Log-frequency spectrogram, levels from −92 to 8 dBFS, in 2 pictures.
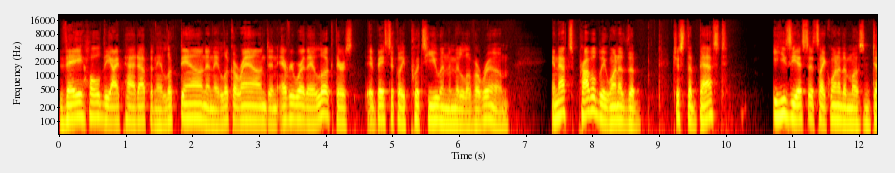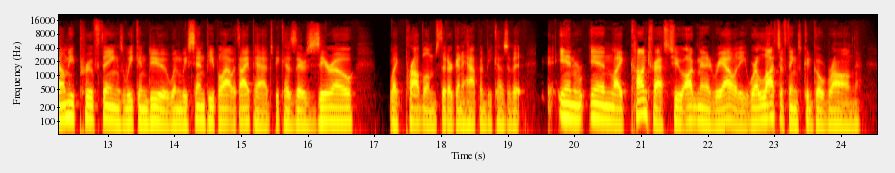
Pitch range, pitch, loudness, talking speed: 90-115 Hz, 105 Hz, -20 LUFS, 205 wpm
